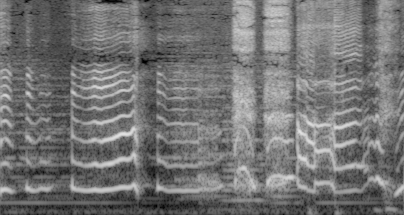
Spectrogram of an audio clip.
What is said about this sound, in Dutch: De vrouw ontdaan huilt.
